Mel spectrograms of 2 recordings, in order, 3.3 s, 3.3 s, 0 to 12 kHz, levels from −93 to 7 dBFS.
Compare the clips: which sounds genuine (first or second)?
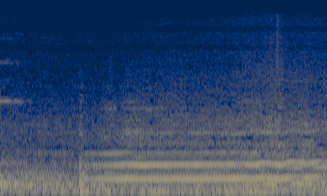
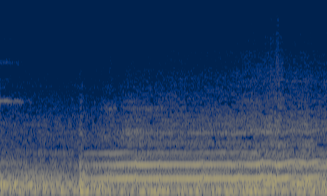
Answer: first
